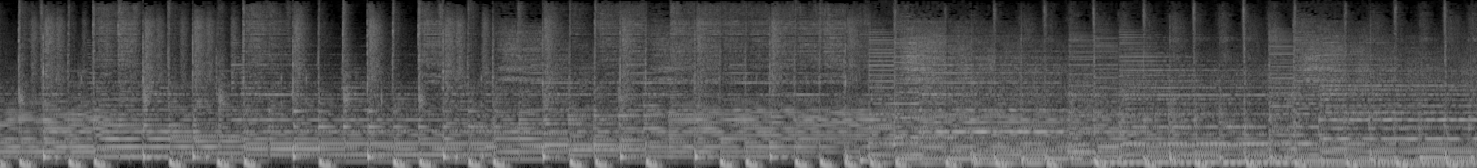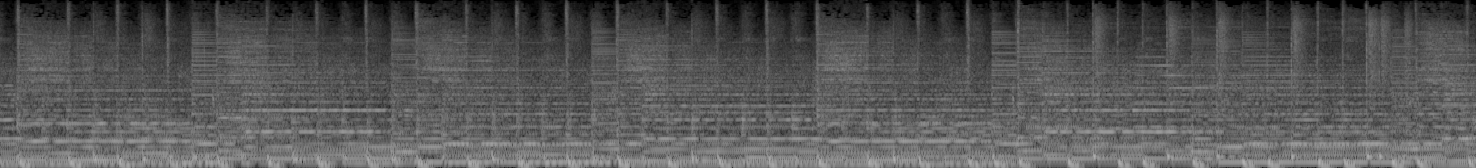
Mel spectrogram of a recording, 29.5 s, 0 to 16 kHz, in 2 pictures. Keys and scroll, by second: 0.7 space, 5.9 Delete, 7.6 Delete, 8.7 Delete, 9.0 Delete, 9.3 Delete, 9.8 Delete, 12.6 space, 14.3 space, 15.9 space, 19.6 KP_8, 19.8 KP_0, 20.8 space, 23.2 space, 26.2 KP_0, 26.3 Return, 26.9 space, 29.4 space.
